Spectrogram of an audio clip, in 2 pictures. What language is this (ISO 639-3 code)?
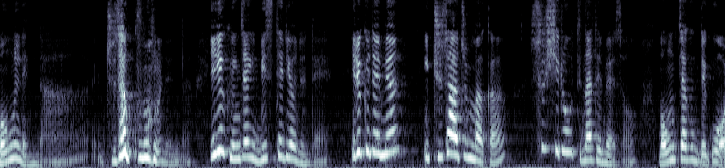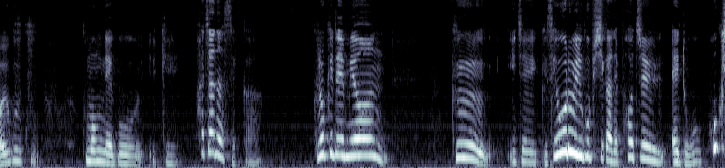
kor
